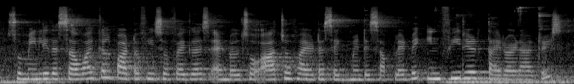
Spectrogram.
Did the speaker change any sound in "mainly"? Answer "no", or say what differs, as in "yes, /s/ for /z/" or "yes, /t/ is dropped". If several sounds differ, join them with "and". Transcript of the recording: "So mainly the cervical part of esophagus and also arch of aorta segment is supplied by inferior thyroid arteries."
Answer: no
